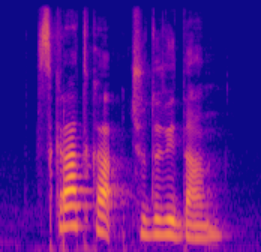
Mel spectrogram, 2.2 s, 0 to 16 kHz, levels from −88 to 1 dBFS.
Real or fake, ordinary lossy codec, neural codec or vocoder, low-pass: fake; none; vocoder, 44.1 kHz, 128 mel bands, Pupu-Vocoder; 14.4 kHz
